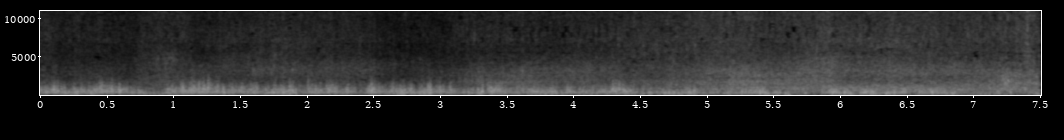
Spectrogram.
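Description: Small waves wash and splash onto a beach.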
